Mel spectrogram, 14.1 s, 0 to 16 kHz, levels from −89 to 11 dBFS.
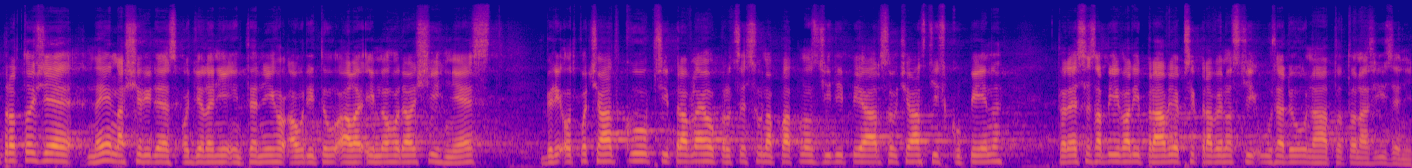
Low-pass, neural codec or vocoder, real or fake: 14.4 kHz; codec, 44.1 kHz, 7.8 kbps, DAC; fake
